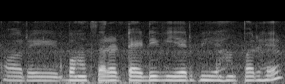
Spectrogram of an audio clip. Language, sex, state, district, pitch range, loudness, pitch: Hindi, female, Chhattisgarh, Raipur, 185-190 Hz, -15 LUFS, 190 Hz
